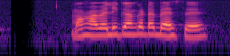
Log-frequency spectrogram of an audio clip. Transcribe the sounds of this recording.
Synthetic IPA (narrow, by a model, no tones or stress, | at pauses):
maɦaʋæliɡaŋɡəʈəbæsə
